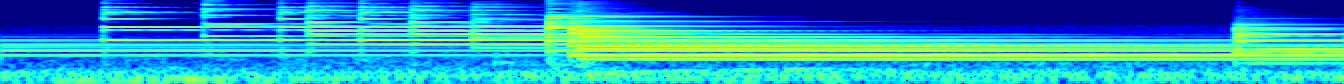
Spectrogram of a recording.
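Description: Russian Orthodox church bells of the Epiphany Cathedral bell tower, rung by hand. A quick run of about eight strikes on the smaller bells, then a heavier, lower bell struck at about four seconds and left to ring out with a slow beating hum, and another strike near the end.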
